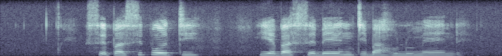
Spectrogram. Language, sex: Swati, female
